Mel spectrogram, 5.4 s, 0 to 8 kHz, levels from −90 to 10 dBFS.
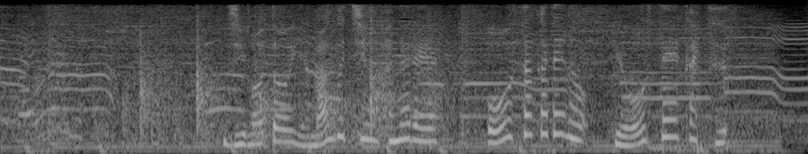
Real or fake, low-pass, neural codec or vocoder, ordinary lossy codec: real; 7.2 kHz; none; AAC, 32 kbps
